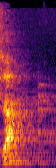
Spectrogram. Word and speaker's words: rất: Còn chữ R thì khi họ nói rất thì không phải là rất, không phải là rất, rất. Không phải. Cái chữ R trong tiếng Sài Gòn á, thì mọi người thường nói là chữ G.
